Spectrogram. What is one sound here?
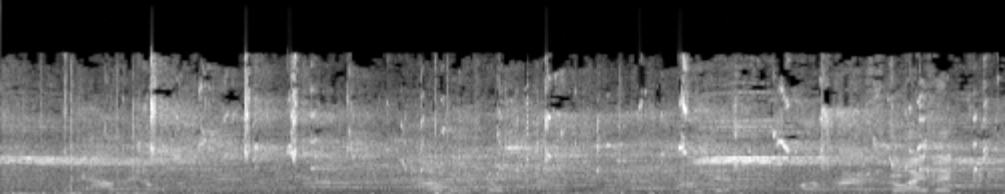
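Young players and spectators shout and call out in a large echoing gym.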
